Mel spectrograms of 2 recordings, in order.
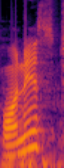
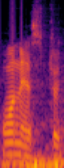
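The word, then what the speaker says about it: honest: इसको आप होनेस्ट ना कह के क्या कहते हो? एच साइलेंट और इसको आप कहते हो ऑनेस्ट।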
